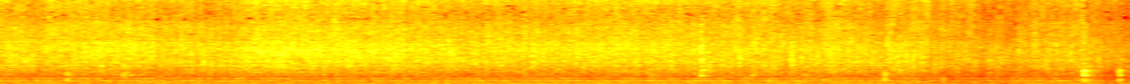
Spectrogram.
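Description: Drumstick pieces, onion and garlic sizzling steadily in oil in a metal kadai as they are stirred with a spatula, with a few light clicks of the spatula against the pan.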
